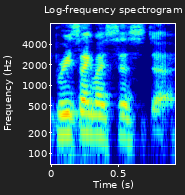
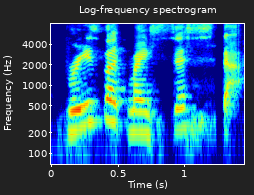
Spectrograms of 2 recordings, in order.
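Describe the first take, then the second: First: It has a milder, natural Boston accent. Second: It has a heavily exaggerated Boston accent.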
